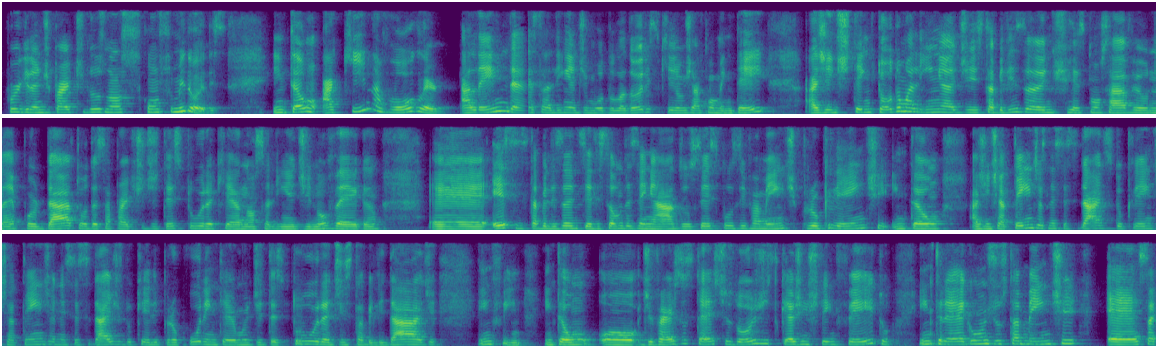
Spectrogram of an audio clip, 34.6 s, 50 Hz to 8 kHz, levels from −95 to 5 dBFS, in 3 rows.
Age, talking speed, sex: 20-39, 150 wpm, female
